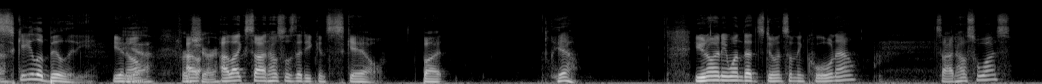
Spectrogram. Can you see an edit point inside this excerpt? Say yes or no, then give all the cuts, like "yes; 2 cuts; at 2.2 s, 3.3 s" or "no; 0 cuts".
no; 0 cuts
